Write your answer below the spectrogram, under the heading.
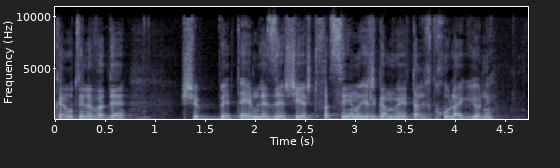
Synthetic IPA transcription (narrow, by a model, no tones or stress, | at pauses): ke̞nʁot͡simlevad̪e̞ | ʃe̞beːt̪e̞mle̞ze̞ʃejeʃt̪fasimjeʃɡamt̪aːʁiχt̪χulaiɡjo̞ni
